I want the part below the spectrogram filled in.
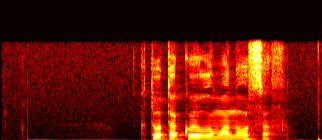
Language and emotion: Russian, neutral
